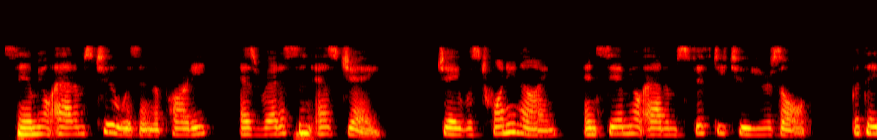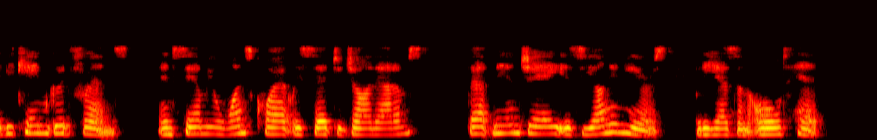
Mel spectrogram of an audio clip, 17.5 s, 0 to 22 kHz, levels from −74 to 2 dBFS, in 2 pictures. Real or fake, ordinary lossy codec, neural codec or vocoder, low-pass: real; AAC, 48 kbps; none; 5.4 kHz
